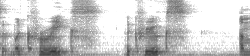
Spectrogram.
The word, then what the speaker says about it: LaCroix: LaCroix? LaCroix? I'm like, LaCroix? I'm 95% sure it's pronounced LaCroix. LaCroix. Yeah, it's like French or whatever.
